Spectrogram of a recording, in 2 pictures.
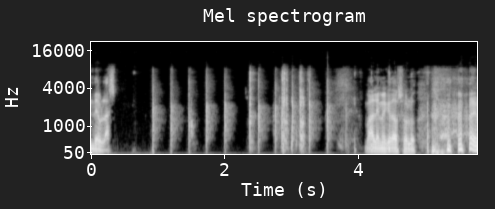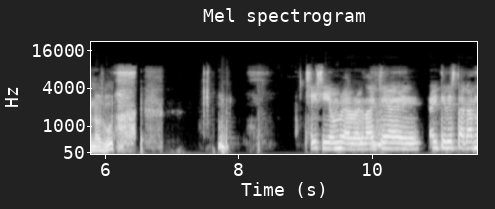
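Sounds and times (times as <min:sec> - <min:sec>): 
speech: 0:00.0 - 0:00.5, 0:04.1 - 0:06.9, 0:07.7 - 0:08.0, 0:09.0 - 0:11.5
hand clapping: 0:00.9 - 0:04.0
laughter: 0:05.0 - 0:06.8.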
